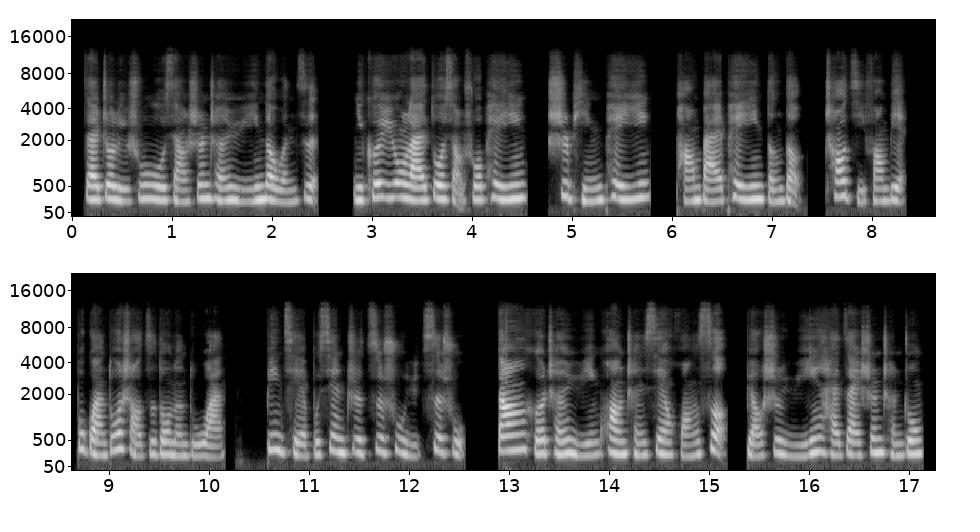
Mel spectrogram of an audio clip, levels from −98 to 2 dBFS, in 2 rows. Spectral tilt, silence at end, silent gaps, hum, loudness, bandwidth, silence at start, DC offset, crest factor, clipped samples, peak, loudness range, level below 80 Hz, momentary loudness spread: -4.5 dB/octave; 0.1 s; 2.47-2.81 s, 4.56-4.76 s, 5.79-6.05 s, 7.36-7.54 s, 8.35-8.67 s, 10.17-10.26 s, 12.57-12.90 s, 15.19-15.38 s; none; -23 LUFS; 12 kHz; 0.15 s; under 0.1%; 20 dB; under 0.1%; -2 dBFS; 4 LU; -70 dBFS; 10 LU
